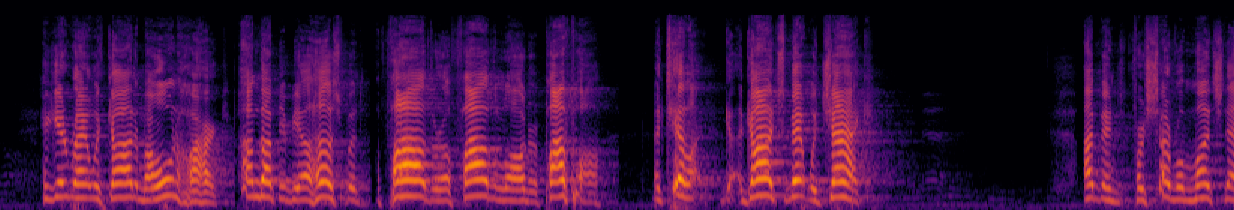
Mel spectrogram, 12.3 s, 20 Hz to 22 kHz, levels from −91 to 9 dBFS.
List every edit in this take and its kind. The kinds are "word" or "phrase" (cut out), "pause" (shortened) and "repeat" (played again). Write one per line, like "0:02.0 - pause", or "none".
0:02.3 - pause
0:02.8 - word
0:03.7 - pause
0:05.3 - word
0:06.2 - pause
